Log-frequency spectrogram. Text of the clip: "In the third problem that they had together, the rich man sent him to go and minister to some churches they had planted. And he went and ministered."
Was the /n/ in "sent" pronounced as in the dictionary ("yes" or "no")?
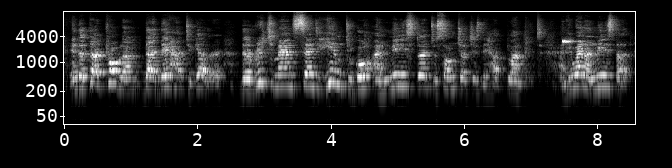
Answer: yes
